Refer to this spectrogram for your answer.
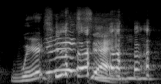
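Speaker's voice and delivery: usual speaking voice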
